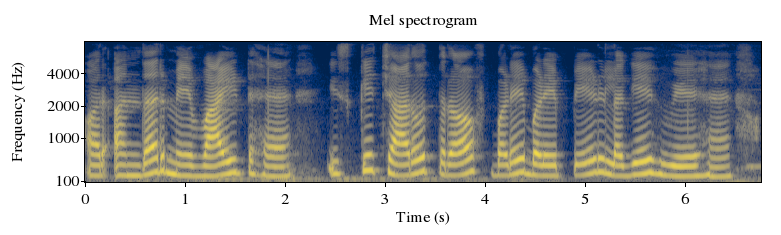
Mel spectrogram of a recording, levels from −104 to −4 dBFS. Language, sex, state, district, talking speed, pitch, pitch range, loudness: Hindi, female, Jharkhand, Garhwa, 115 wpm, 225 Hz, 210-260 Hz, -17 LUFS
